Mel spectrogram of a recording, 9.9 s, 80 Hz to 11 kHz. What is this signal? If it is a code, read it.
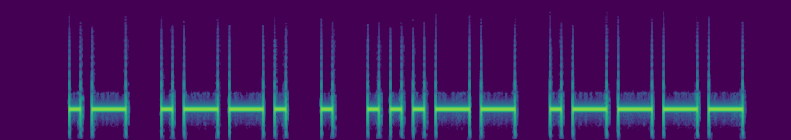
Morse code, heard as a keyed tone, about 8 wpm, 800 Hz. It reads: APE31
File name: LEZIONI / 6 PKX0 / 6 P 8wpm 3025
